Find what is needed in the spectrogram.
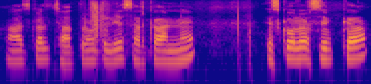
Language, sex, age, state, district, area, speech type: Hindi, male, 30-45, Rajasthan, Bharatpur, rural, spontaneous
